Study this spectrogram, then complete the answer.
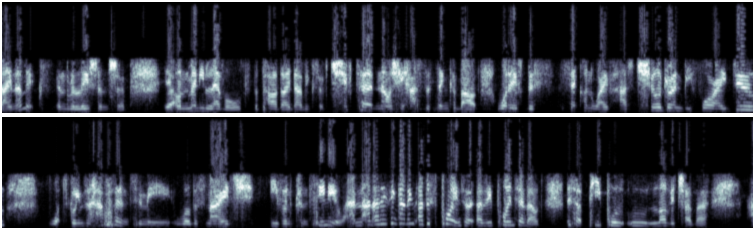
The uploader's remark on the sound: joins me on the phone from Lagos, Nigeria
